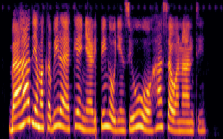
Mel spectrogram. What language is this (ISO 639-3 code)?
swa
